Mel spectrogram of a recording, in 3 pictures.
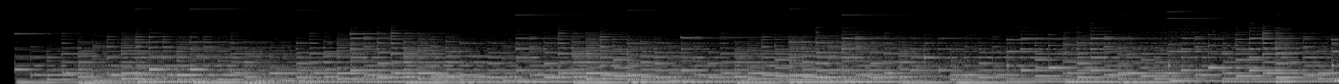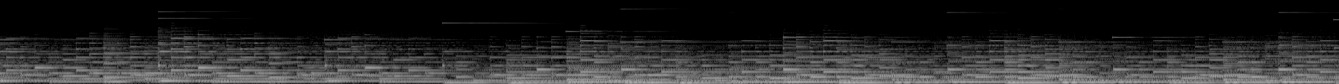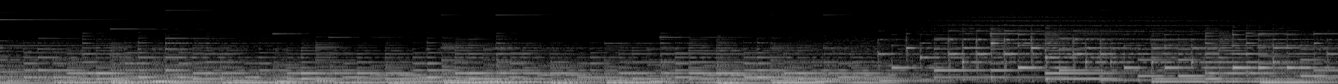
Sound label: Piano key; dvdlab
